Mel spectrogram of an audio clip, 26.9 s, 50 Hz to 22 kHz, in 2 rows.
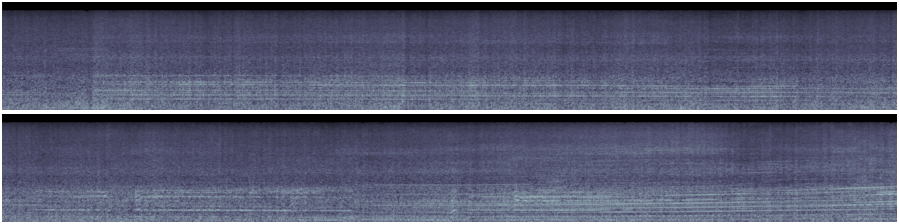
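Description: Kawasaki Z900's inline-four engine under heavy wind noise, its note sinking slowly for most of the time, then rising steeply over the last few seconds as the bike accelerates.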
